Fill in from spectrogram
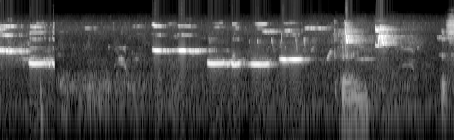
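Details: Whistled song of a pied butcherbird in Australia: clear, fluting notes held briefly at a few steady pitches, stepping down and then up, with a brief human voice and scattered harsher chirps near the end.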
